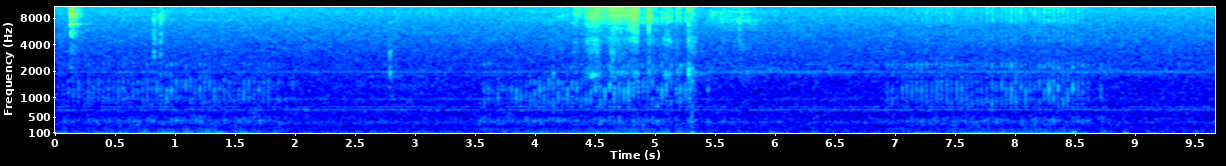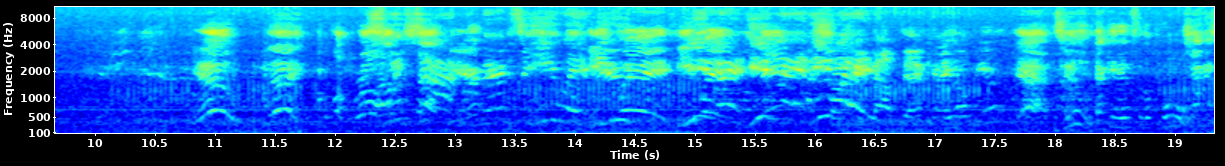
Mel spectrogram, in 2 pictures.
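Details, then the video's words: Dessie, a cuddly domestic cat and mother of Fritjof, snoring while cuddling indoors during TV time. Soft, low, rhythmic breaths repeat steadily through the first half, then television dialogue from It's Always Sunny in Philadelphia rises and largely covers them. "Snoring machine, cuddly cat"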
